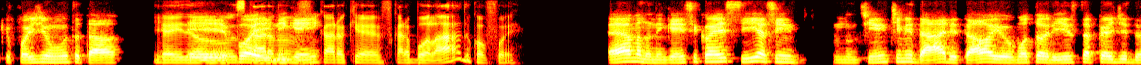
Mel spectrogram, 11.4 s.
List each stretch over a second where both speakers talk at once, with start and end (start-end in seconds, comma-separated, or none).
1.9-3.3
